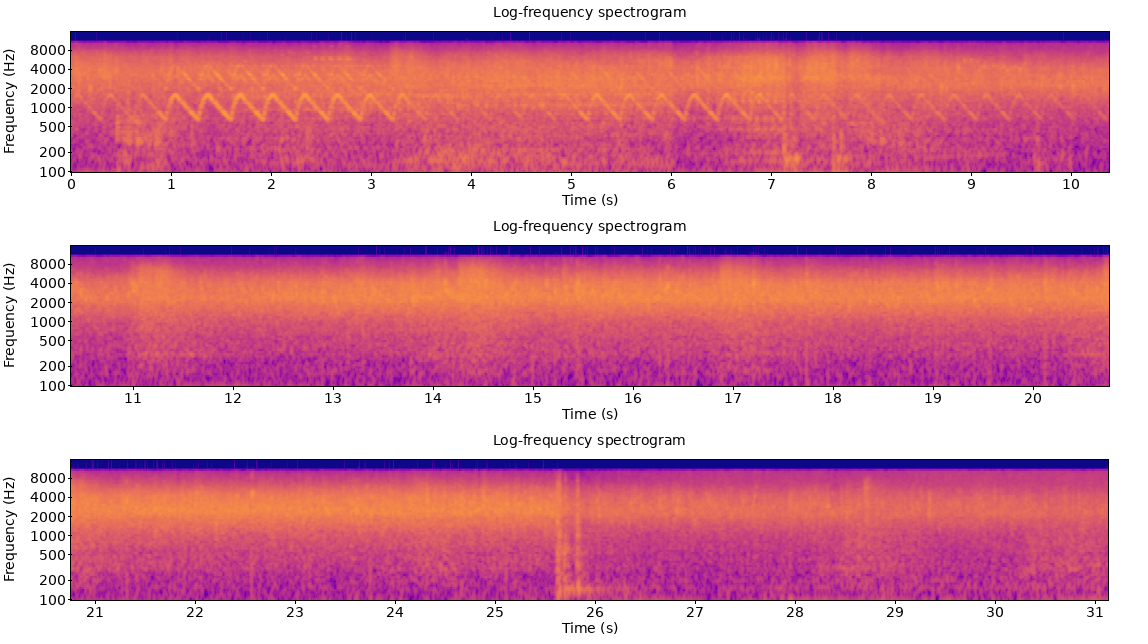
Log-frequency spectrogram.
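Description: Heavy rain pouring steadily. For the first several seconds a siren wails over it in quick, repeated rising sweeps, about four a second. Near the end there is a single thud, after which the rain is quieter.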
